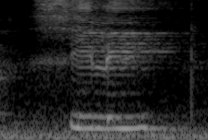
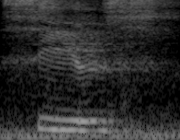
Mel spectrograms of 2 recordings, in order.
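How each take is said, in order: First: The name ends with an ee sound. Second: The name ends with an s sound.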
